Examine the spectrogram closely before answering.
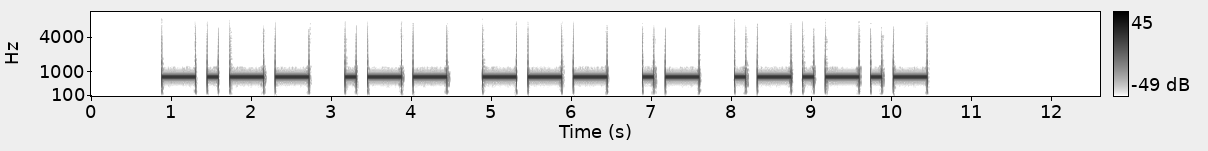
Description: Morse code, heard as a keyed tone, about 8 wpm, 800 Hz. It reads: YWOA.
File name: LEZIONI / 10 SIGNS / 10C DOT 8wpm 3649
